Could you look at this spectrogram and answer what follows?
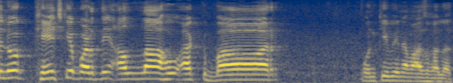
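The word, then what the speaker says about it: الله أكبر: جو آپ کہیں گی۔ بہت سارے غلط تلفظ لوگوں کے اندر رائج ہیں، مثلا اللہ و اکبر، اللہ اکبر ہے، اللہ و اکبر نہیں، اگر کوئی ایسے کہہ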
